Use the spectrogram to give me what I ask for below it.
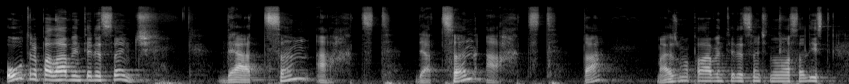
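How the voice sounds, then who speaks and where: A Brazilian man teaching German online, who draws out German words slowly to model the pronunciation and keeps asking "tá?" to check that students follow. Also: fairly high pitch, big pitch swings. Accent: Brazilian Portuguese. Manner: slow, drawn-out demonstration of German words, frequent "tá?" check-ins. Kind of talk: online language lesson.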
